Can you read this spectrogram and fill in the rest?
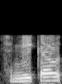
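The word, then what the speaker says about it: Niko: Okay, so it's Nico, that's N-I-K-O, and then the Bank of Cardiff is spelled C-A-R-D-I-F-F,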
